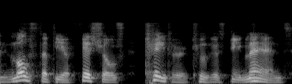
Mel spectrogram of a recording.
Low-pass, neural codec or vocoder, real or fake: 7.2 kHz; codec, 32 kHz, 1.9 kbps, SNAC; fake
